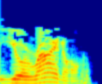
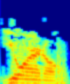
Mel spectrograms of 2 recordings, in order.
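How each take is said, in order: First: It is said with a British pronunciation. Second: It is said with an American pronunciation. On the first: "I hear English fellows say urinal" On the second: "in the States we call it urinal"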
